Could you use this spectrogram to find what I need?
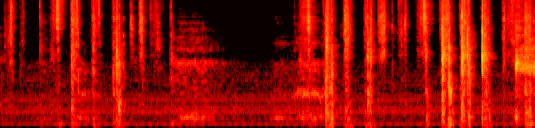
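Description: Tarot cards being shuffled by hand during a reading, with many quick, crisp riffling bursts in two fast runs separated by a quieter pause.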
